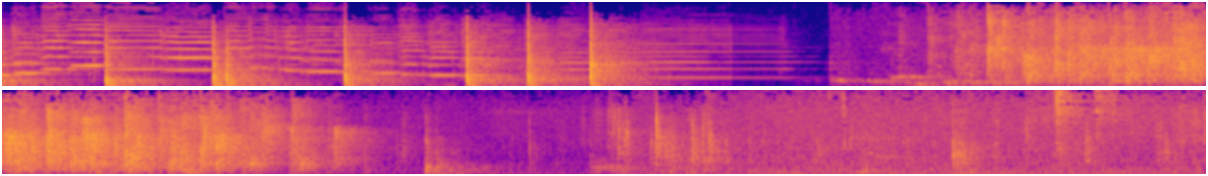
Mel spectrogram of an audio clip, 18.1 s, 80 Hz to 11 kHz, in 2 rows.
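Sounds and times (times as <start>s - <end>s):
audience applauding: 6.6s - 12.2s.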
